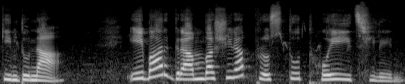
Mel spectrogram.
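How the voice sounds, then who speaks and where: Lively high-voiced woman narrating a story. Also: moderate pace.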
